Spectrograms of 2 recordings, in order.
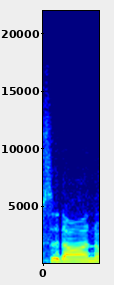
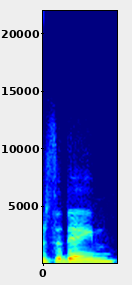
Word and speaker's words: Zidane: of know cuz of zidon or zidane depending on how you pronounce it cuz P Brook doesn't really care if it pronounced either or it's tenderly chicken but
